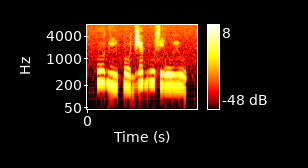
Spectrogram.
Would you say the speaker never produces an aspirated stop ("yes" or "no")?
yes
